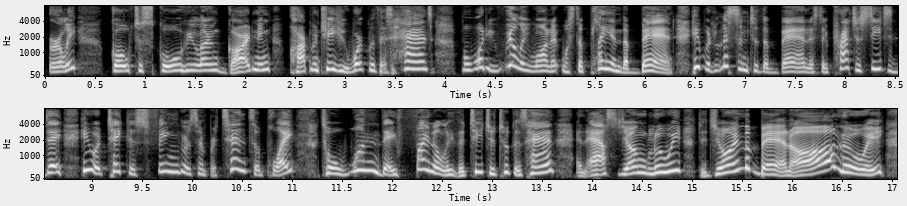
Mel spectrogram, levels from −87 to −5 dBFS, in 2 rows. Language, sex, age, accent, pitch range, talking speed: English, female, 50-69, American, 225-335 Hz, 220 wpm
